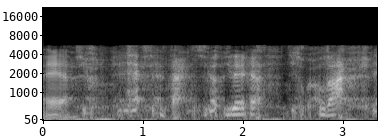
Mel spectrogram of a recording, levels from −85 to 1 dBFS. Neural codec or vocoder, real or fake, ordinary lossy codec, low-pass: autoencoder, 22.05 kHz, a latent of 192 numbers a frame, VITS, trained on many speakers; fake; AAC, 24 kbps; 5.4 kHz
